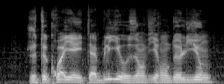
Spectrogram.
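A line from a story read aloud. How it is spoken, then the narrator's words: Plain. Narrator (French): dit Falcoz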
